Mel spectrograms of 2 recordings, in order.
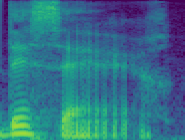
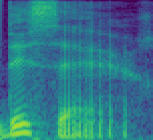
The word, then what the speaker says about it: dessert: But you say un dessert. Final T, not pronounced. Un dessert, all right?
